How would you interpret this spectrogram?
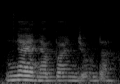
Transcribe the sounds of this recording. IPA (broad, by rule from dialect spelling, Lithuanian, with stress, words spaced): ˈnʲɛ nʲɛˈbɐnʲd͡ʒʲɛʊ ˈdɐ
